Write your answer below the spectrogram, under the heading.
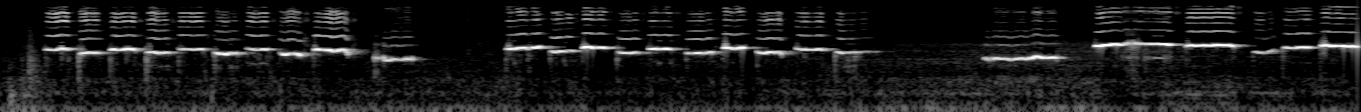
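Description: A cockatiel whistles a learned tune in clear, pure notes around mid-high pitch, phrased in short runs with pauses, the melody of Over the Rainbow.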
